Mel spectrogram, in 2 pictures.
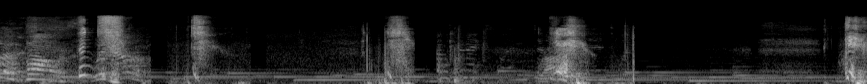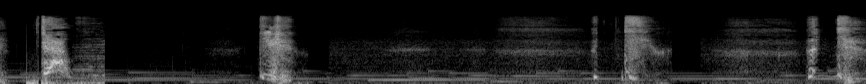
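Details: Sneezing attributed to Covid: several sharp, explosive sneezes in a row, with music in the background.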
